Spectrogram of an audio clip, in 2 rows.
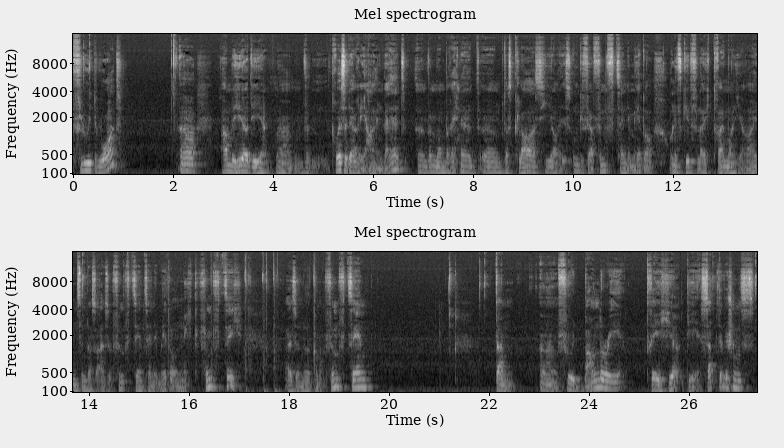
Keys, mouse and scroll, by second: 1.0-13.0 middle drag, 15.4 middle click, 20.9-24.2 drag, 25.4-27.3 drag.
